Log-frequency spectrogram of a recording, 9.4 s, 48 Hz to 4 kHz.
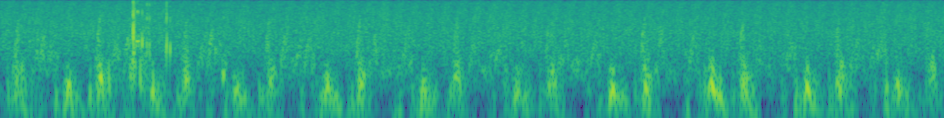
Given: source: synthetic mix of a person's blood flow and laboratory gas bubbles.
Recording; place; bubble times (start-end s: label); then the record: Doppler ultrasound of blood flow; precordium
1.06-1.20 s: bubbles
1.29-1.53 s: bubbles
1.64-1.74 s: bubbles
2.20-2.28 s: bubbles
From the record:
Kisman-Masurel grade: 222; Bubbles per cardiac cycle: several, 3 to 8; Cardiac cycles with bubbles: 10 to 50%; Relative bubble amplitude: moderate (0.250 to 0.450); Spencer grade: 2 (many but less than half of the cardiac periods contain bubble signals, singularly or in groups); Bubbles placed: anywhere in the cardiac cycle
